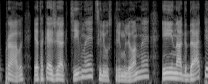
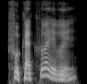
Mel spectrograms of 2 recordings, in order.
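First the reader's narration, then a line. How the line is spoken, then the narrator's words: Laughing. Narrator (Russian): смеялась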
